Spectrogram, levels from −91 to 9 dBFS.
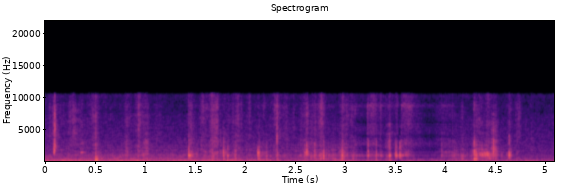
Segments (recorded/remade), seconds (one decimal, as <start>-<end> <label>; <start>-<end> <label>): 0.0-3.1 recorded; 3.1-4.1 remade; 4.1-5.1 recorded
